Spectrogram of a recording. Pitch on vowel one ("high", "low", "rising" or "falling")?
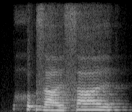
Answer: high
